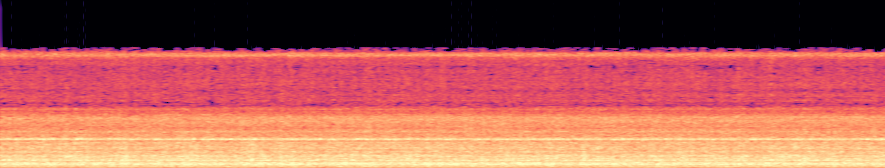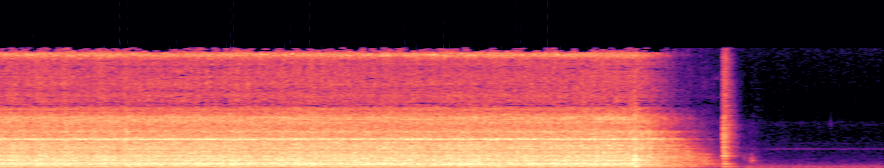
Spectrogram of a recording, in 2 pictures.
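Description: Milling machine running steadily with an end mill cutting an aluminium cylinder block. The noise dies away about fifteen seconds in, followed by a single click.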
